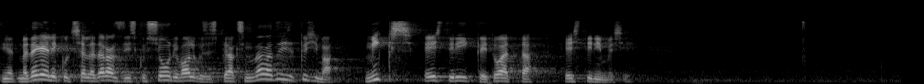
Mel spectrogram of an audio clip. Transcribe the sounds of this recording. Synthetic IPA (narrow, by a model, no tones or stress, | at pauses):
niːe̞t̪me̞t̪e̞ɡe̞likˑult̪se̞lːe̞t̪ænɑnsed̪iskusːjo̞ːnʲivɑlɡus̬e̞spe̞ɑksimevæɡ̥ɑt̪ɤsiselt̪kys̬imɑ̰ | mikse̞ːst̪iɾiːkːˑe̞jt̪o̞e̞t̪ːˑɑe̞ːst̪iinime̞si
